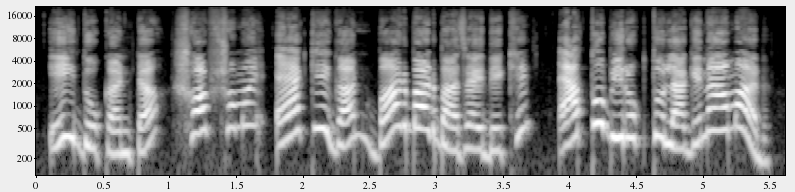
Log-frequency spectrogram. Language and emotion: Bengali, angry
